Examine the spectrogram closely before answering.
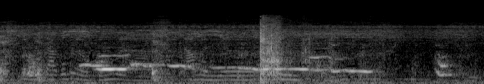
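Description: A small dog whimpers softly.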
